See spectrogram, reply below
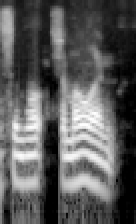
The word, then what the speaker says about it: Samoa: Maybe he's American Samoan. And I guess we all say that wrong. It's Samoa.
